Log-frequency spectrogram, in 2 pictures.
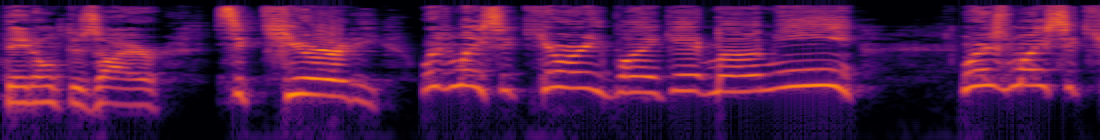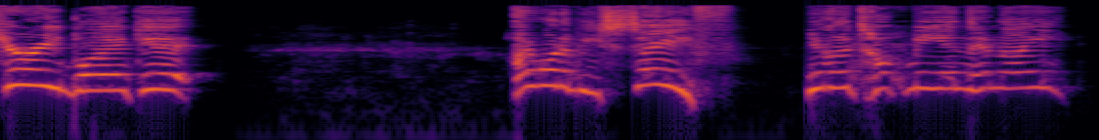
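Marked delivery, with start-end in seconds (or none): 2.1-10.8 very high, mocking, put-on childish voice. Mocking listeners who want to be safe: mocking childlike voice. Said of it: "that's what all of you sound like".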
